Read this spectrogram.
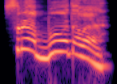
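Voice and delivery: high, drawn-out happy cry at normal volume; gleeful, stretched-out exclamation; joyful. A narrator's reading. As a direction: celebrate the success in a high girl's voice. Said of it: "радостно сказала Наташка".

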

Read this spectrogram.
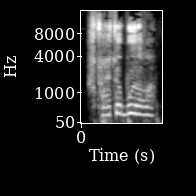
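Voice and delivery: high-pitched startled question; frightened. A narrator's reading. Vasily comes round and asks what happened, frightened. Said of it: "испуганно спросил тот".

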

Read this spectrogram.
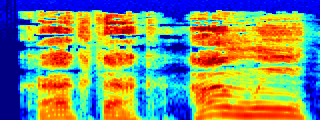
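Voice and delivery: father left out of the wedding plans; bewildered. A narrator's reading. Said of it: "недоуменно спросил Ахмат". (недоуменно)

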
